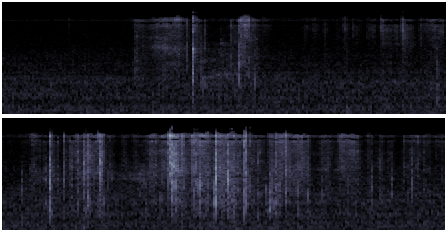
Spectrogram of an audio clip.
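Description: Clear plastic zip pouch in a cash binder being handled and opened as a bill goes in: faint plastic crinkling, with a flurry of crisp crinkles and ticks a little past the middle.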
